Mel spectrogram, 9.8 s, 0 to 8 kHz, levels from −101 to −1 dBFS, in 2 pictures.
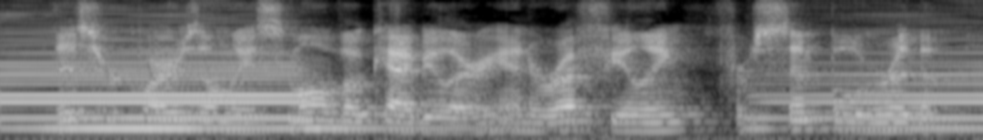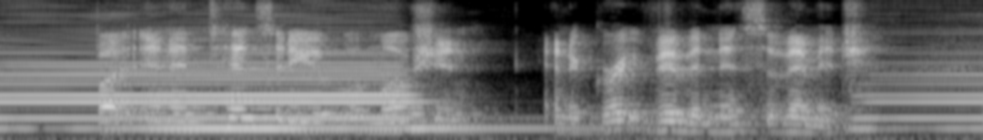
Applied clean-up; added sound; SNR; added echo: none; Bowed string instrument; 0 dB; reverberation time 0.5 s.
